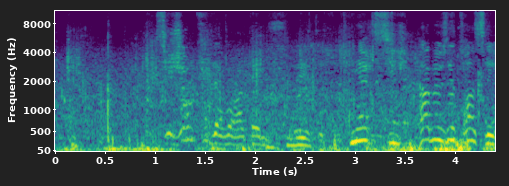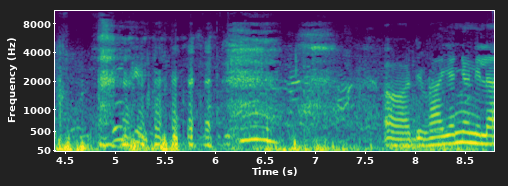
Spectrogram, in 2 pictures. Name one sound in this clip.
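A young woman talks nearby outdoors.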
